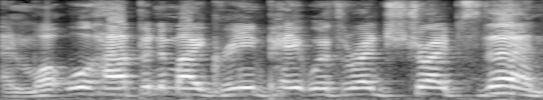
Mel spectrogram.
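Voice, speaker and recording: A man uses a put-on character voice. His pitch is high. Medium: read story. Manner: fussy, petulant.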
